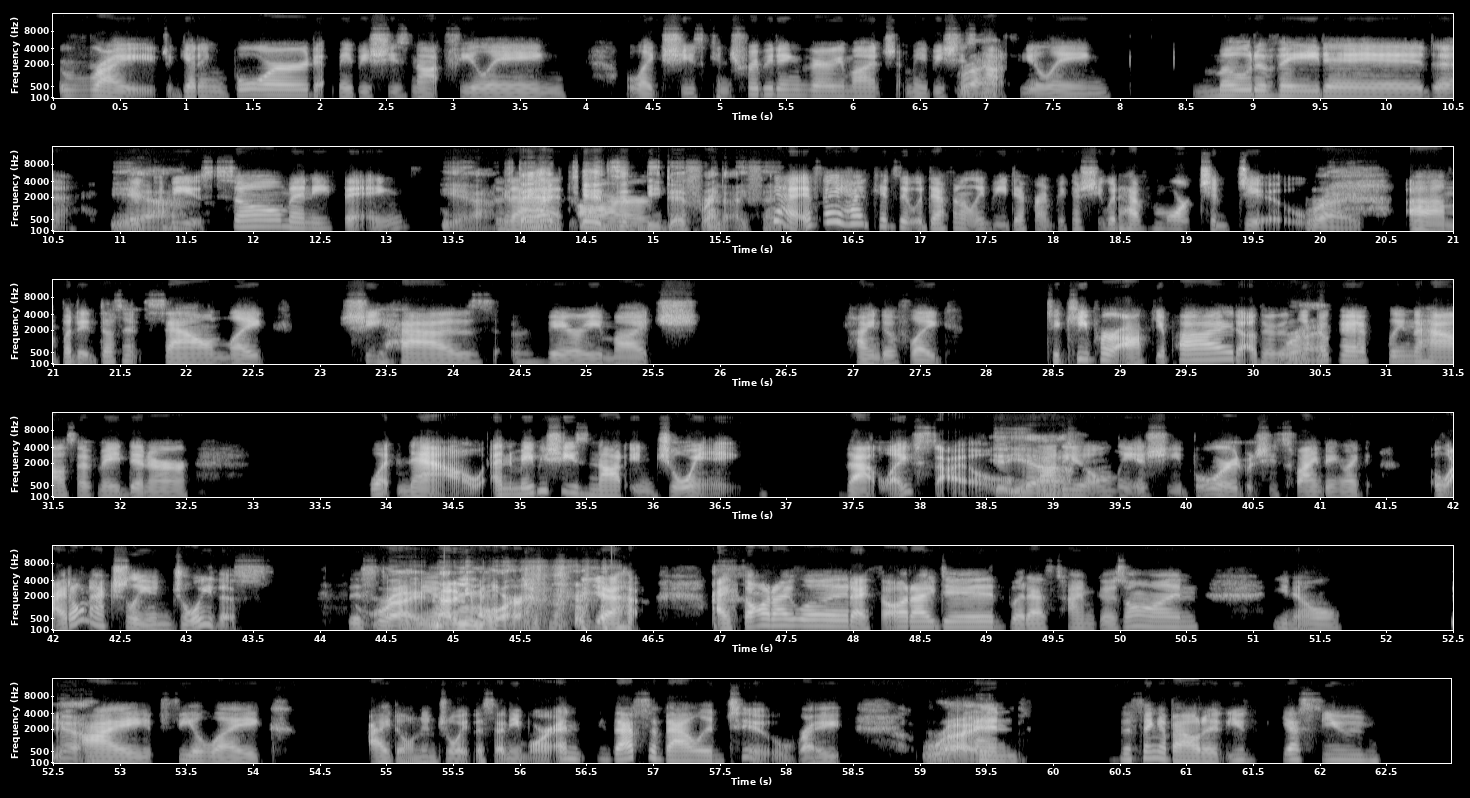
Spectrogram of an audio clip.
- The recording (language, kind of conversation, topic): English, advice, How can I repair my friendship after a disagreement?
- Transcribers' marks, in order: tapping; other background noise; laughing while speaking: "Not anymore"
